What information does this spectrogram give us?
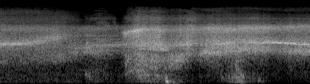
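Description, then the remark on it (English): A voice imitates the long, steady airy hiss of a mattress expanding, like air rushing out of something inflating. The breathy noise holds for about three seconds, swelling slightly partway through, with a few faint throaty rumbles underneath. “And then when it expands, does it make a noise like... Yeah, it goes...”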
